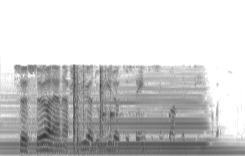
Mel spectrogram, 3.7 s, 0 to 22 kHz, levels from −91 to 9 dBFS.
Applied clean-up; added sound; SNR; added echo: none; Bowed string instrument + Wood; 1 dB; none.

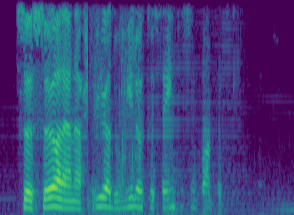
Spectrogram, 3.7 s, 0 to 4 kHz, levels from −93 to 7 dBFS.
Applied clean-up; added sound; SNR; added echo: neural separator model SepFormer DNS4.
